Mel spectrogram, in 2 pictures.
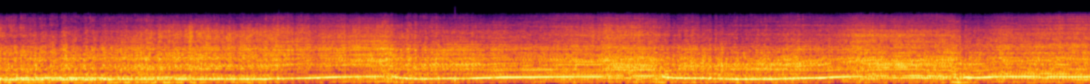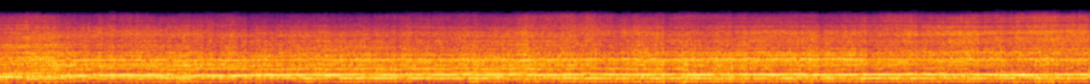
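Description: Supercharged engine of a Ford pickup pulling truck at full throttle, dragging a pull sled. The revs rise and dip several times in the first half, then hold steady and high.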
